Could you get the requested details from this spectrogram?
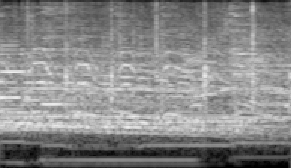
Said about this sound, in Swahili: Makofi kwa wana vigeregere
